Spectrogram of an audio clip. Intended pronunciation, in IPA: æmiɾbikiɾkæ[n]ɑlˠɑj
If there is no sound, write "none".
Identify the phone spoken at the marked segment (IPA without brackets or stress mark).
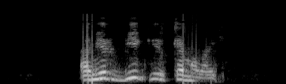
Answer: m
